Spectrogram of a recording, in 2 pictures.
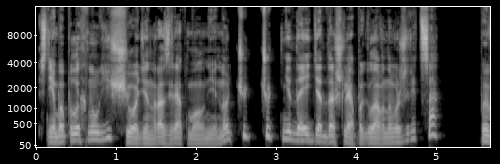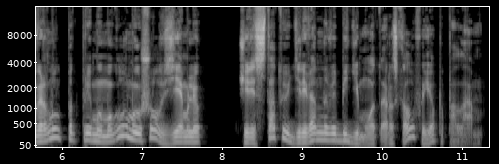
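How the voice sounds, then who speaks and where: A low-pitched male narrator reads an audiobook with an expressive, varied delivery. The sound is close and dry, with no room around it. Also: brisk, no echo. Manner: expressive, lively reading.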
